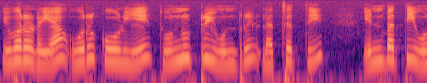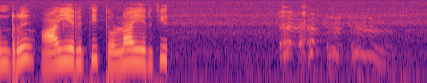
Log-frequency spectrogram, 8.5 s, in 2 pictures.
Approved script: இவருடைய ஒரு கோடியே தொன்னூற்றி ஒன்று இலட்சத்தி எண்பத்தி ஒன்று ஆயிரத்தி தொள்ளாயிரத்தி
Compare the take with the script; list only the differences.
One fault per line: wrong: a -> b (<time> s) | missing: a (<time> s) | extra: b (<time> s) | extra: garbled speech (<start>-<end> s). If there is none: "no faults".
no faults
